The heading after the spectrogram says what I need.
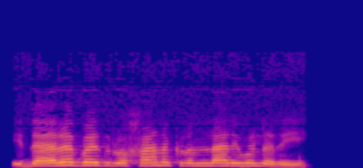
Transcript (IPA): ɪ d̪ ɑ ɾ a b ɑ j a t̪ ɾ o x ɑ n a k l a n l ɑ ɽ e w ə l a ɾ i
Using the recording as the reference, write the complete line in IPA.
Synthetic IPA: ɪ d̪ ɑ ɾ a b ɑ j a d̪ ɾ o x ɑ n a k ɽ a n l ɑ ɾ e w ə l a ɾ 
